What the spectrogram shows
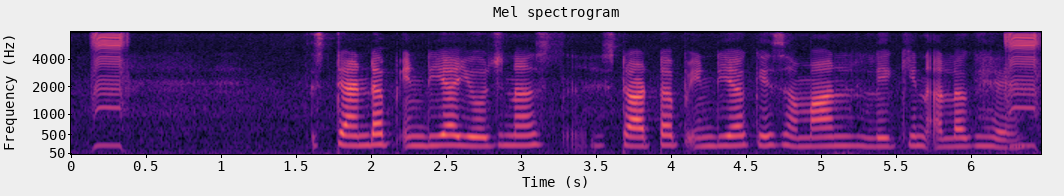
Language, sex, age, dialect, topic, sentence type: Hindi, female, 18-24, Marwari Dhudhari, banking, statement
